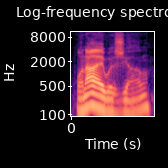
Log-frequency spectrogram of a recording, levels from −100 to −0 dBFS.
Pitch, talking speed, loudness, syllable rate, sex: 130 Hz, 215 wpm, -16 LUFS, 4.1 syllables/s, male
